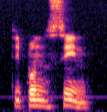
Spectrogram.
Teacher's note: When 2 alveolars encounter, like N and S, there can be an epenthesis of T, like in Tipunsin, because it is hard to make this cluster smoothly.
